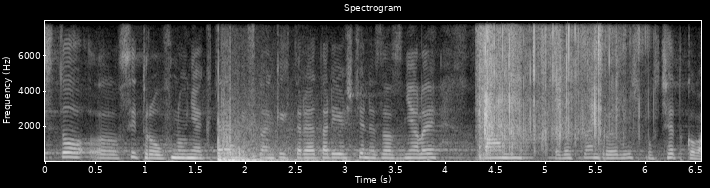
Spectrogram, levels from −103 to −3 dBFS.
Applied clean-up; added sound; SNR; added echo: none; Explosion + Crumpling, crinkling; -2 dB; none.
